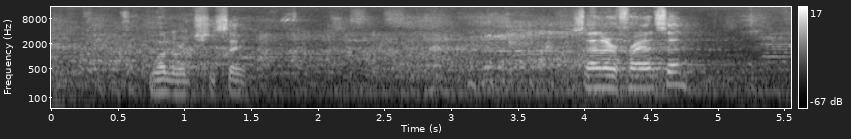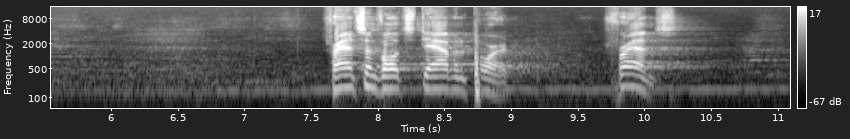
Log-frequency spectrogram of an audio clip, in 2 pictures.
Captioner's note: laughing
